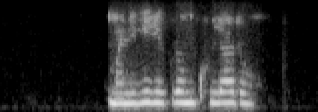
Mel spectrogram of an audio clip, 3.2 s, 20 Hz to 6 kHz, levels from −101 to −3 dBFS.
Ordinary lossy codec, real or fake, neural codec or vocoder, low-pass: Opus, 16 kbps; real; none; 5.4 kHz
